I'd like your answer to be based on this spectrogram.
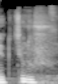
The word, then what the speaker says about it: Cthulhu: Cthulhu. Bon résumé. – Très très bien. – Avec parfait. Quelques erreurs. – Non. Très bonne prononciation de Cthulhu.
